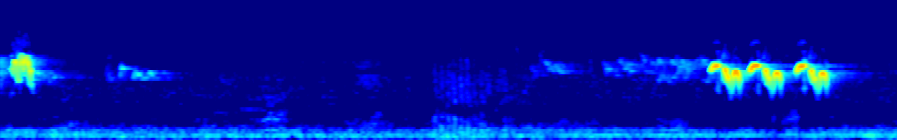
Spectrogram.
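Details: Kutilang, the sooty-headed bulbul, heard in a bird-luring recording: one clear whistled note, a long quiet gap with faint chirps, then a rapid run of four bright, bouncing notes near the end, with a low background hum.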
